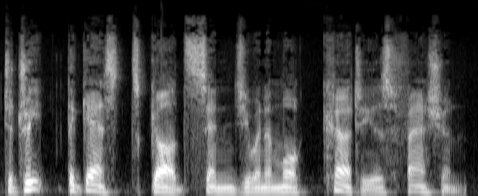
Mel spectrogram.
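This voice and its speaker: A man voicing a bold young musketeer who speaks in a brisk, commanding way. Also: low voice, expressive, darkish tone, no room sound, studio quality.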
